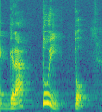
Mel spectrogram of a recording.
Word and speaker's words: gratuito: a pronúncia correta é gratuito não existe um acento ali na letra D Ele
